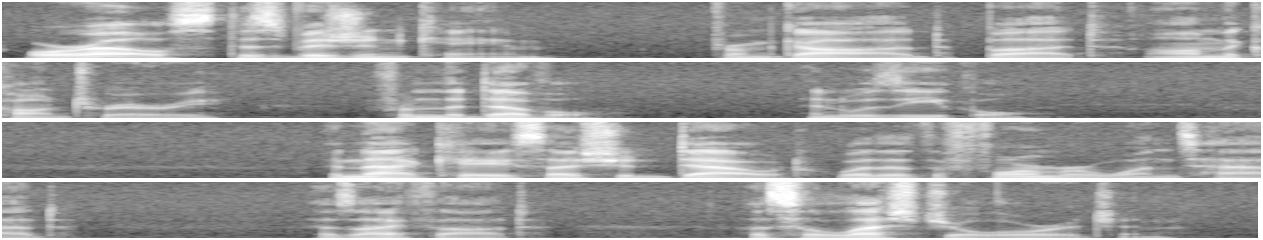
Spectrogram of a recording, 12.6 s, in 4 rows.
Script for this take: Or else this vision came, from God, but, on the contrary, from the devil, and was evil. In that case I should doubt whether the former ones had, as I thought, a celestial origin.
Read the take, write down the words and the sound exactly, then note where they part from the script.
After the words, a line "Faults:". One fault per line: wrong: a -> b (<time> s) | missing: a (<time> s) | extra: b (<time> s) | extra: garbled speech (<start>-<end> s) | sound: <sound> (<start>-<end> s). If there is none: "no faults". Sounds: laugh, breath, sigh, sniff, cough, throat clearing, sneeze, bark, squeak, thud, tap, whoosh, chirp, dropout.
Or else this vision came, from God, but, on the contrary, from the devil, and was evil. In that case I should doubt whether the former ones had, as I thought, a celestial origin.
Faults:
no faults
